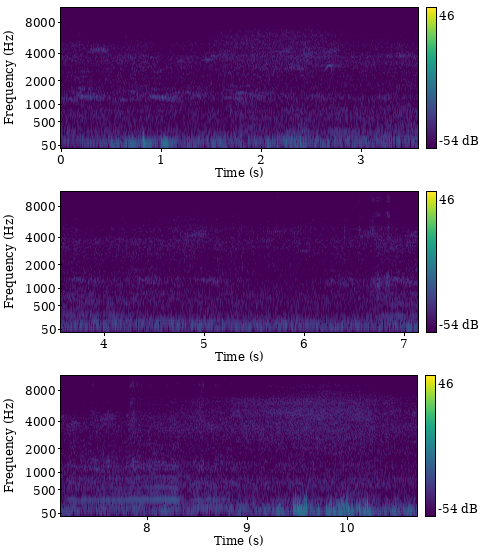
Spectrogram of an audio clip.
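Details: A single, slightly small honeybee visiting toad lily flowers in a garden in early October, gathering before winter, gives a low, steady wing hum that drifts in and out, strongest midway, against a soft outdoor rumble and brief handling thumps.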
